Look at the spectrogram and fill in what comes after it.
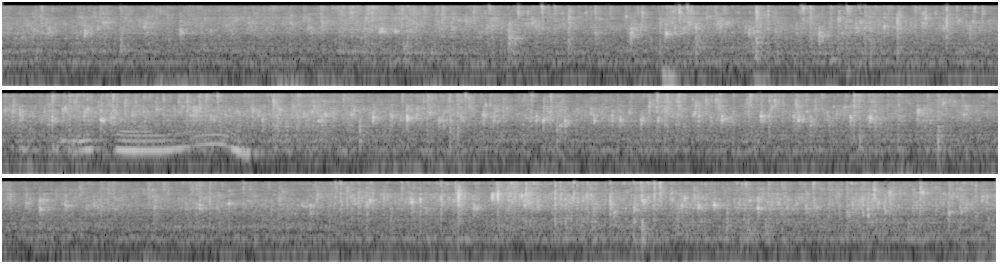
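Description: Batter-coated chicken pieces frying in hot oil in a pan: a steady sizzle, full of fine crackles and pops.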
